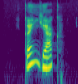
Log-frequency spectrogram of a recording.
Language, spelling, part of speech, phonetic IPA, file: Russian, коньяк, noun, [kɐˈnʲjak], Ru-коньяк.ogg
- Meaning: cognac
